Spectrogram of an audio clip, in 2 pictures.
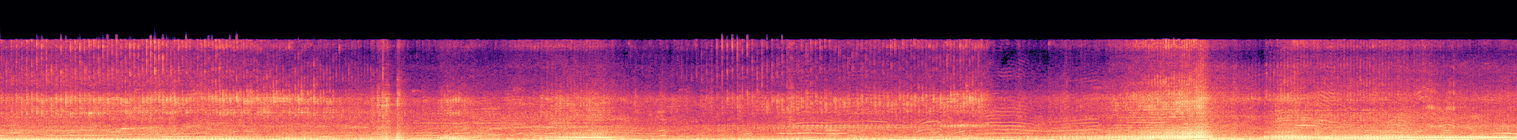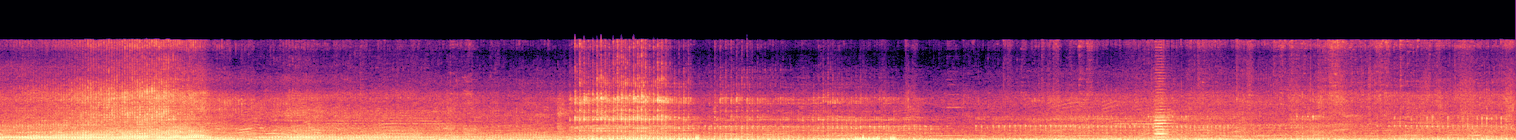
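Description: Roadside street noise: passing vehicles and horns, with voices in the background. A louder held tone, likely a passing vehicle or horn, runs from about twelve to seventeen seconds in.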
